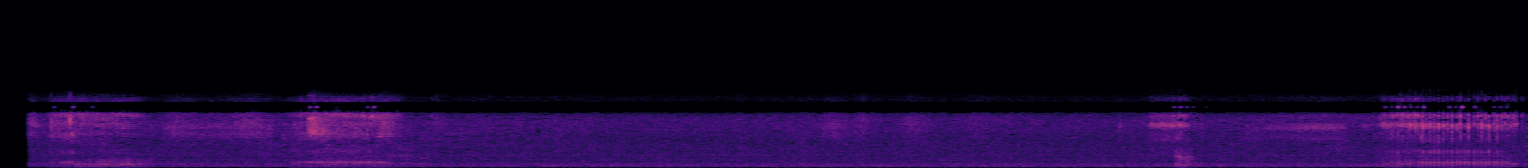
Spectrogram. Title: Pug snoring..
